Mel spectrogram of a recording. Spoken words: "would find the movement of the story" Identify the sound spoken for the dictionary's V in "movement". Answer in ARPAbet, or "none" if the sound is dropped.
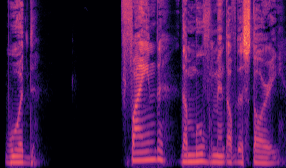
V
